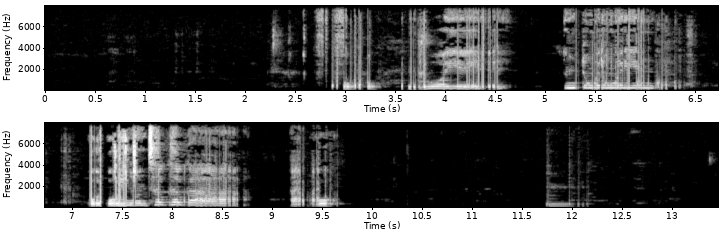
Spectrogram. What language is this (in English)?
Ngombale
